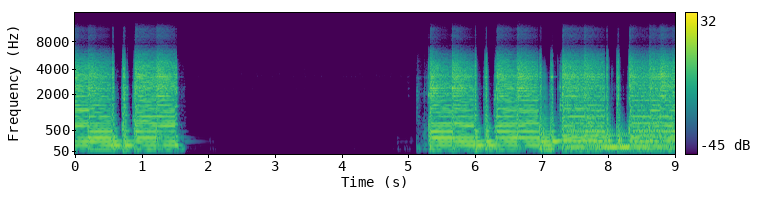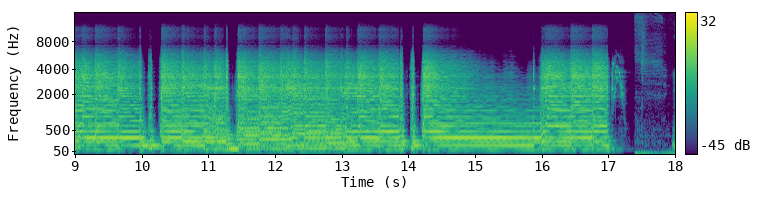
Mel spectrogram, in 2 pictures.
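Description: High-gain electric guitar through a 5150/5153-style amp simulator, heavily distorted riffing with palm-muted chugs and chords, a short riff, a pause of about three seconds, then a long continuous loud passage.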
